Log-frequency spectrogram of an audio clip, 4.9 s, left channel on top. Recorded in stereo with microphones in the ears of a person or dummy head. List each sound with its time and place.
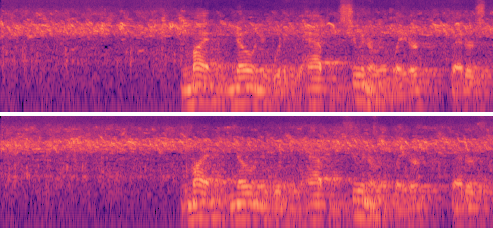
1.8 s a man speaking: 90° left, 3.5 m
